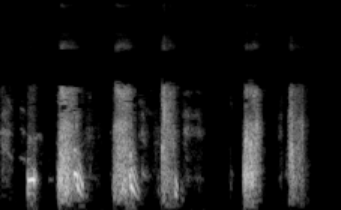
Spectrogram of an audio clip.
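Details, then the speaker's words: Adult sneezing fit during a podcast recording: a rapid run of about six forceful, noisy sneezes. "I feel like I'm going to sneeze at some point. I'm really sorry if I do."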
